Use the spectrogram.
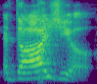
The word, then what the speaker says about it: adagio: Okay, so which is how you say it, by the way, adagio. I don't speak Italian, but it is Italian word.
